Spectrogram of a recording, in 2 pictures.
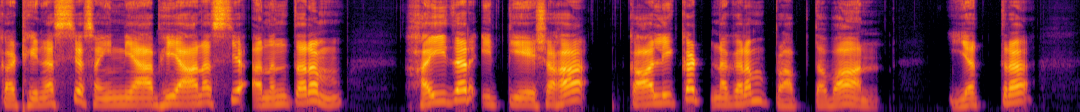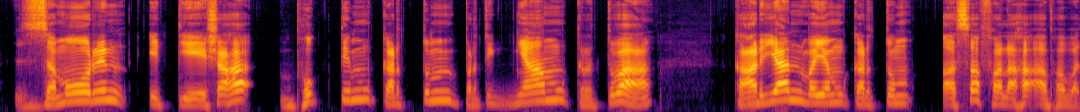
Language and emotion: Sanskrit, neutral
